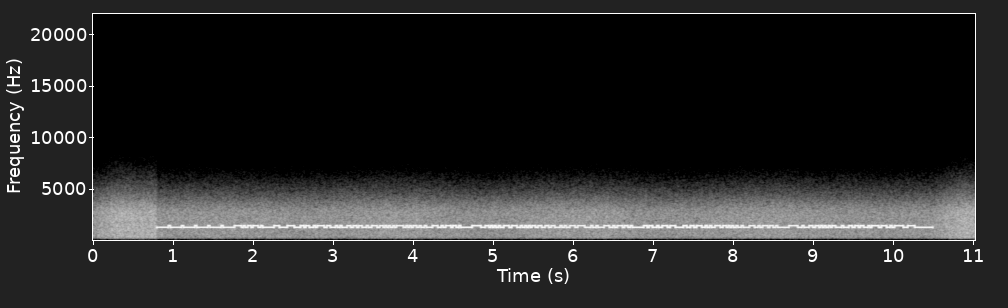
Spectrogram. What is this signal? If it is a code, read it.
RTTY (45.45 baud, 170 Hz shift), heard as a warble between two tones, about 1360 Hz centre, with radio static. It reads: MOLECULARES, TRANSICAO, LAMINAR, TURBULENTO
